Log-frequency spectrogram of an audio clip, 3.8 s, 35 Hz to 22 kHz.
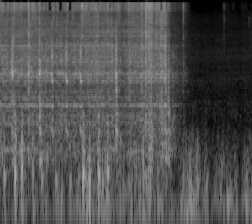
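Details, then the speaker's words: Baotian BT49QT 50cc Chinese moped, after tightening a loose, misthreaded screw: uneven stumbling firing that never settles, then dies; carburetor to be removed and cleaned, owner suspects old fuel. "no no it wasn't that easy so I'll guess it it could be old F fuel something like that but uh I I'll remove the carburetor and clean it"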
